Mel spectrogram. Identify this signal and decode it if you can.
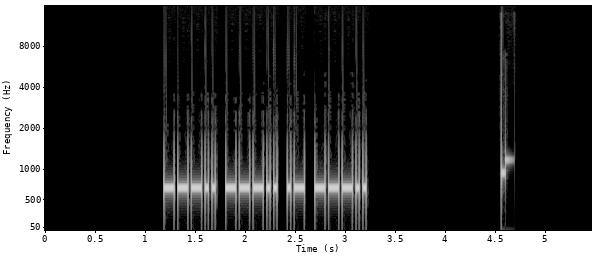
Morse code, heard as a keyed tone, about 34 wpm, 700 Hz. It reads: 88A8
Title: Common Cut Numbers - 4-Digit 35wpm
